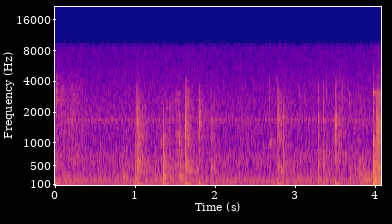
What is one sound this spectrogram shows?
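A small device clicks and knocks as a man handles it.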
